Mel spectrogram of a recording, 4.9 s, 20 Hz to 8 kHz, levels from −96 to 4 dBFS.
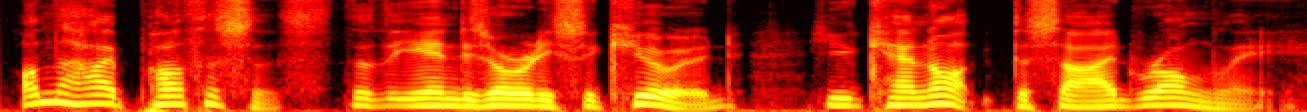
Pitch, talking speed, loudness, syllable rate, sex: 135 Hz, 160 wpm, -18 LUFS, 5.5 syllables/s, male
